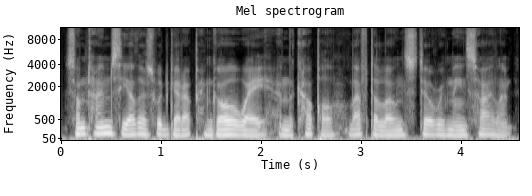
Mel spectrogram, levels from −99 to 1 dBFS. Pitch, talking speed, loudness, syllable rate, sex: 115 Hz, 220 wpm, -17 LUFS, 6.5 syllables/s, male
